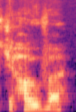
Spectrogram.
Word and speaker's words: Jehovah: One way to try and pronounce it is Jehovah and another way is Yahweh. Yahweh is what most modern linguists think is probably close to accurate.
